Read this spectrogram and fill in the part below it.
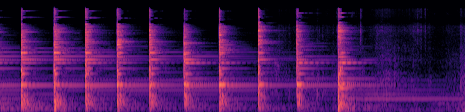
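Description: Metal rings out with sharp, repeated clangs at an even pace.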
